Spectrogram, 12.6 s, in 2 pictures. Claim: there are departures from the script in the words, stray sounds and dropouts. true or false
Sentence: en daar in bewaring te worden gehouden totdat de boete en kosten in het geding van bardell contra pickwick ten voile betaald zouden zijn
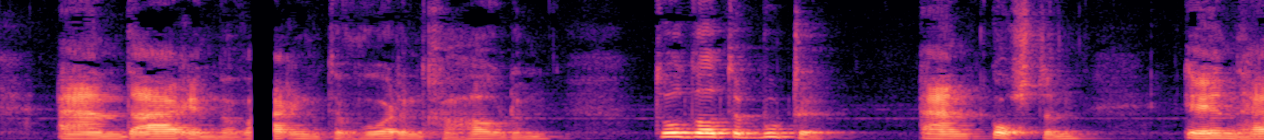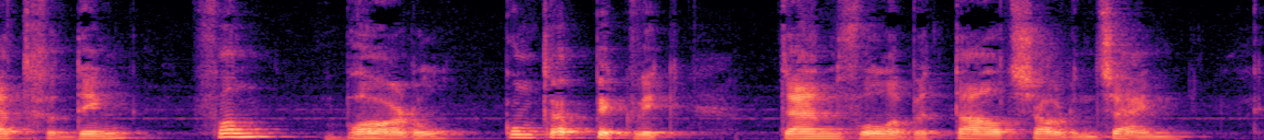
true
